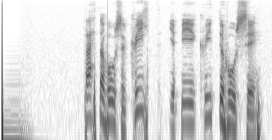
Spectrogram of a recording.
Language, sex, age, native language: Icelandic, male, 30-39, Icelandic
